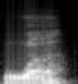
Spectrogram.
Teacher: It's a co-articulated sound. It's bilabial and it's velar.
